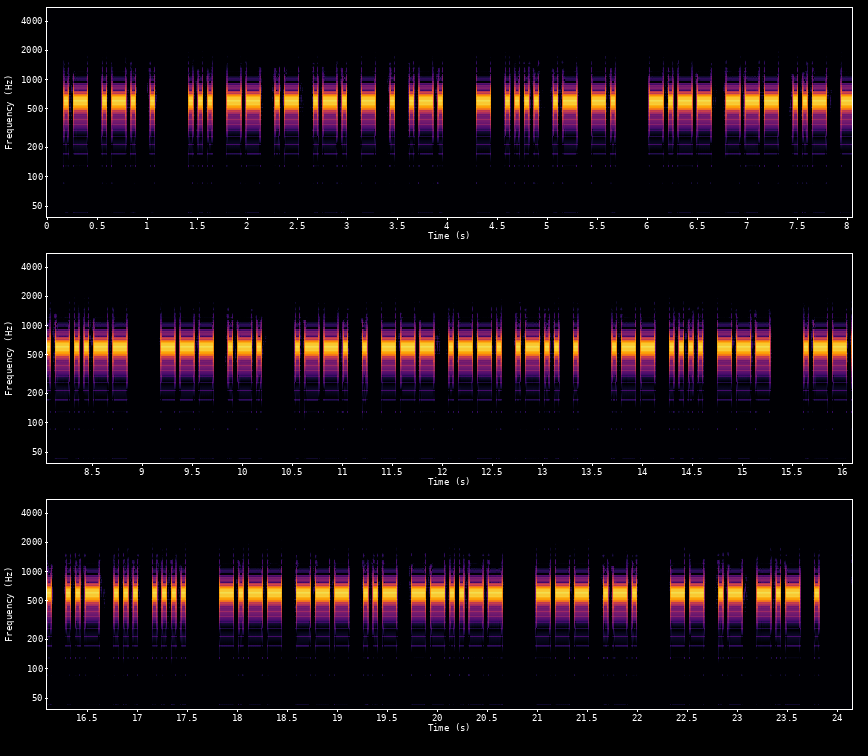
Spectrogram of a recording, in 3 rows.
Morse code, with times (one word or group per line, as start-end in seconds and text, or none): 0.2-1.1 ARE
1.4-4.0 SMARTER
4.3-5.7 THAN
6.0-8.9 YOU,
9.2-10.2 OR
10.5-13.4 PEOPLE
13.7-15.3 WHO
15.6-17.5 PUSH
17.8-20.7 YOU,
21.0-22.0 OR
22.3-23.8 MAKE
